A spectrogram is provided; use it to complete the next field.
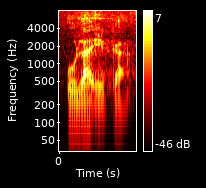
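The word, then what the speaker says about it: أولئك: ini bacanya apa ini ulaika wawunya ada gunanya enggak u Laika gitu ulah yang dibaca ada wawya dibacanya pendek yang tidak ada alifnya dibaca panjang sebenarnya gimana kan begitu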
